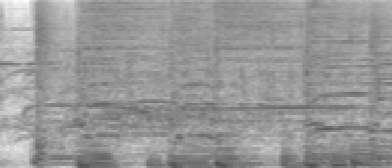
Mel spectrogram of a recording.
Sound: scattered cheering; crowd cheering; music intensifies

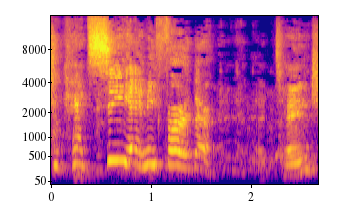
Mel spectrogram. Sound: audience laughing

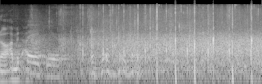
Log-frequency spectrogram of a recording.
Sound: applauding

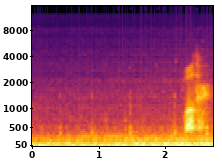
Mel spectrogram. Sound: a low guttural earthquake sound signals building turmoil

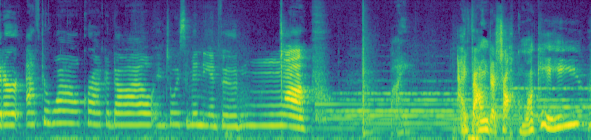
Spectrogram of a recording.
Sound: blowing a kiss

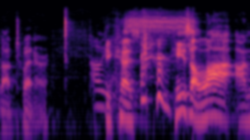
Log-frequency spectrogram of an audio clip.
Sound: laughing

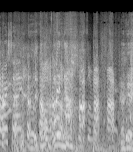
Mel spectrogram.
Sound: everyone laughing

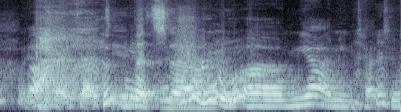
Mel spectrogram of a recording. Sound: laughter drowns out speaker

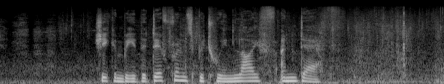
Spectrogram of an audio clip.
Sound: voiceover

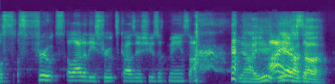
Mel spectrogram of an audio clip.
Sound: chuckles

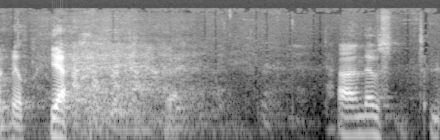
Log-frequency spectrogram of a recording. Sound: audience laughing

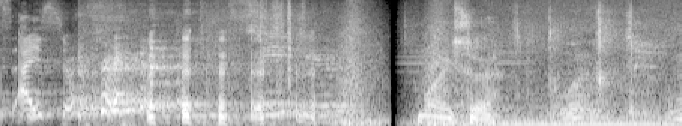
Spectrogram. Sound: laughing

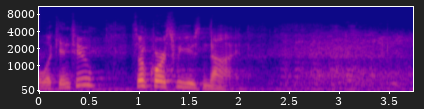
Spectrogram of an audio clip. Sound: audience laughs

